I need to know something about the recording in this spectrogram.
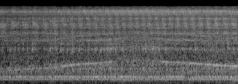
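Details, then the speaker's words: Coil winder motor slowed by a dimmer switch, no load: steady high whine whose pitch sags and drifts as speed drops; motor starved of voltage, risking heating under load. "I can tell by the whining of the motor that it's definitely not getting enough voltage, and it actually could heat up that motor."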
